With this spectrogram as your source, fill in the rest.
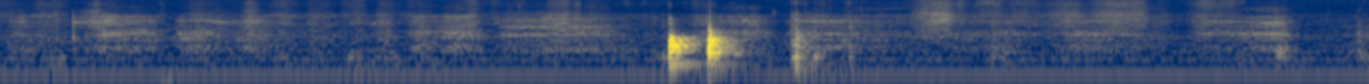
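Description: A rolling pin works over laminated croissant dough on a floured surface, producing soft rubbing and muffled thuds, with a couple of sharper knocks midway amid quiet background.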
